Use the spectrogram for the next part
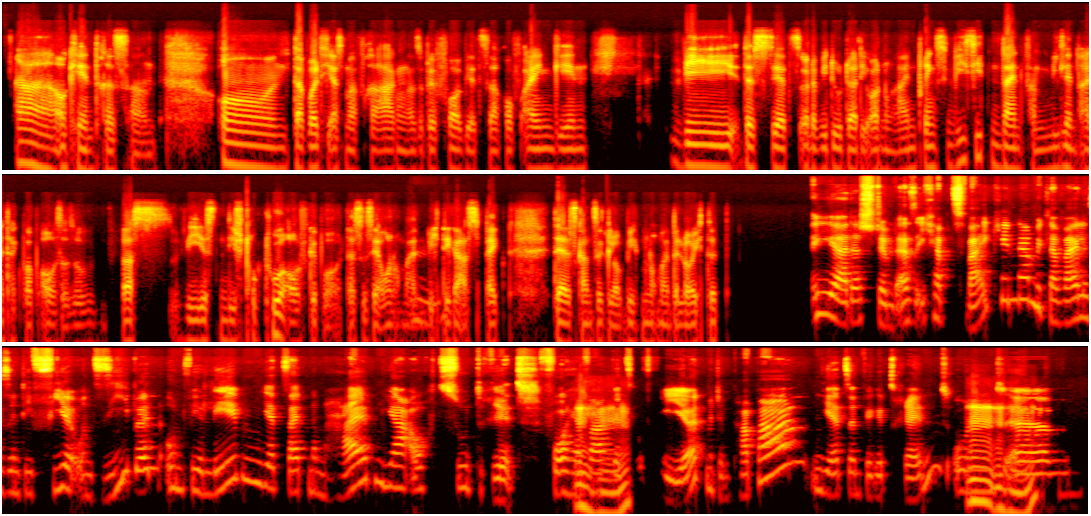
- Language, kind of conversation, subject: German, podcast, Wie integrierst du Ordnung in euren Familienalltag?
- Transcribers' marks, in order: static; other background noise; distorted speech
